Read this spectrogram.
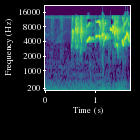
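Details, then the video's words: A glatik batu or wingko (cinereous tit) sings as a vocal tutor. After a short silence, high, bright chirps and warbling slurred notes run together for about a second. "Guru Vokal | Master Burung Glatik Batu / Wingko"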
